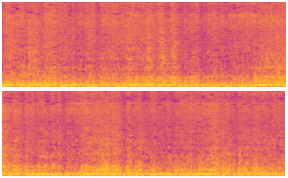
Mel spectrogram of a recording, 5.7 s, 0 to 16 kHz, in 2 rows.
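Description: A car engine with a Whipple supercharger, low vacuum, locked cams and a drive-by-wire 132 throttle body runs rough and loud throughout, its deep, uneven rumble surging and sagging in a choppy, irregular rhythm rather than settling into a smooth idle.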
